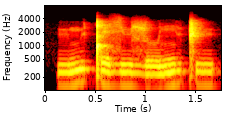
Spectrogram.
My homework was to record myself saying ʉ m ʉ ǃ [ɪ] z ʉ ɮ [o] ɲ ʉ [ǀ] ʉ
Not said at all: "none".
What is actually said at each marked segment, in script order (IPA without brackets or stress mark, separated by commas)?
ɛ, o, ǁ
